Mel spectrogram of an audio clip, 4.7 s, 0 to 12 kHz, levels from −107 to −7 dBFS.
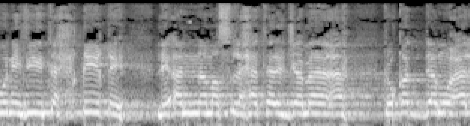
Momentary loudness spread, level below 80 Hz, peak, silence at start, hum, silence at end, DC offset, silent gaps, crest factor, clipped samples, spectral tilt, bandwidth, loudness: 5 LU; -46 dBFS; -4 dBFS; 0 s; none; 0 s; under 0.1%; none; 10 dB; under 0.1%; -4.5 dB/octave; 11 kHz; -14 LUFS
